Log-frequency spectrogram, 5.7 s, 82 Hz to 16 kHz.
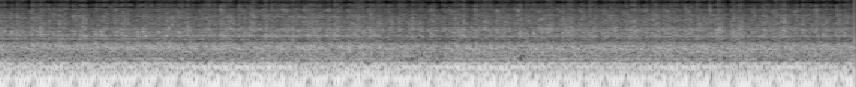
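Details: Pontiac G8 GT V8 started after sitting a couple of hours, back running after new key programming: deep, steady low rumble at an even idle with no knocks, ticks or misses; normal cold start idle.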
